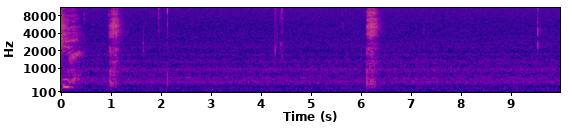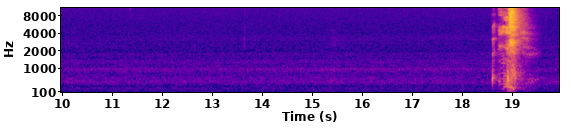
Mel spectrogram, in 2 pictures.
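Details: Powerful sneezing from a female: quiet room with a few faint sniffs and clicks, then one loud, forceful sneeze near the end.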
